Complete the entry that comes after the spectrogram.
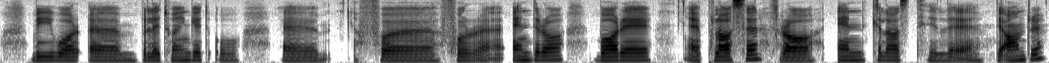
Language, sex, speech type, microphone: Norwegian, female, spontaneous, Sennheiser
